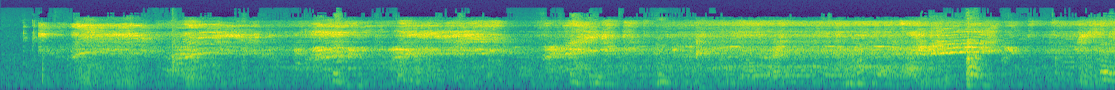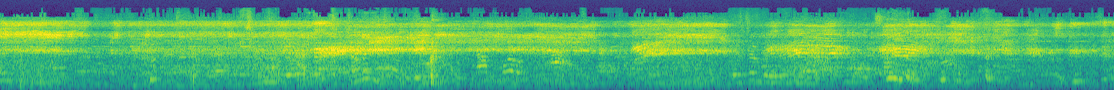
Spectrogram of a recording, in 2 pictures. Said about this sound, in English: Newborn baby.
